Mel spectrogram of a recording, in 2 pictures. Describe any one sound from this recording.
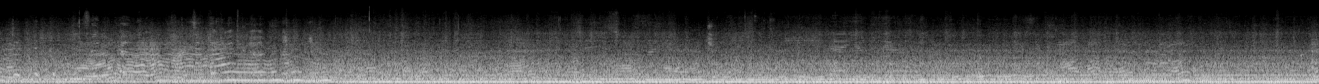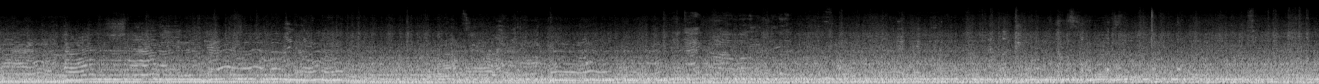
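A man sings through a loudspeaker in an enclosed space.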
